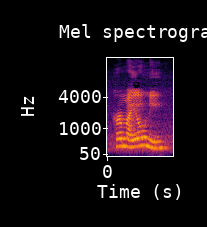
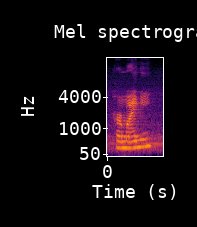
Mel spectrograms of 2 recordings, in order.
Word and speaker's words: Hermione: Ginny Weasley her Mon her my oniy I say her my oniy - I thought that was how you pronounced it Hermione whatever I hate it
